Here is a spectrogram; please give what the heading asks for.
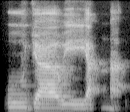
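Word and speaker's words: Poedjawijatna: satu dari Indonesia namanya pujawiyatna ini ejaan lama ya poejawijatna pujawiyatna itu cara bacanya filsafat adalah ilmu yang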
